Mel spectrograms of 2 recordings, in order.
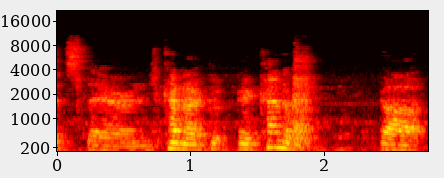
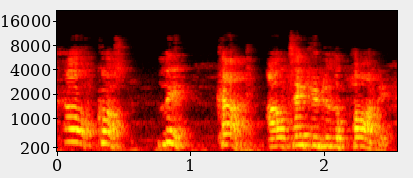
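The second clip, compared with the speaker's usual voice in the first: high, obliging goblin voice; goblin servant; 7 semitones higher, faster than usual. Acted. Goblin offers to guide the guest, high obliging voice. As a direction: agree eagerly in a high goblin pitch. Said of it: "a goblin comes up to you and he's like".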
